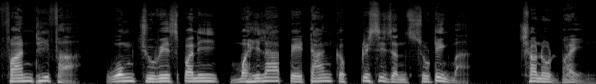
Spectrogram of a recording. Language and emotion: Nepali, neutral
